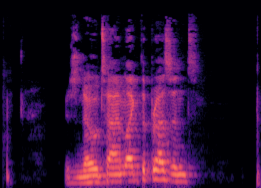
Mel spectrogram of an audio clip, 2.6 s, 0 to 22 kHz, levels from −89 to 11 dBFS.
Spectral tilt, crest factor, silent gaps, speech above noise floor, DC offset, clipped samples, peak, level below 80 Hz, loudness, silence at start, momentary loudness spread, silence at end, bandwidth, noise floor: -4 dB/octave; 18 dB; none; 58 dB; under 0.1%; under 0.1%; -2 dBFS; -60 dBFS; -17 LUFS; 0.65 s; 14 LU; 0 s; 16 kHz; -75 dBFS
